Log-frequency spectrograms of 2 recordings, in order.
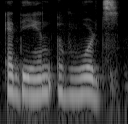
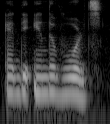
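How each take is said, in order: No difference in how they are said.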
